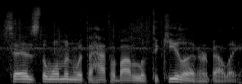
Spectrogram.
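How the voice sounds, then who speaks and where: An actor playing a weary fire lookout with a dry, deadpan manner in a video game. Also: male voice, on the low side, racing. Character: weary, dry-humored man alone in the woods. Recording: game audio with forest ambience noise.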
